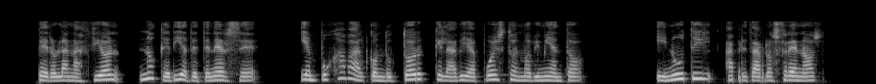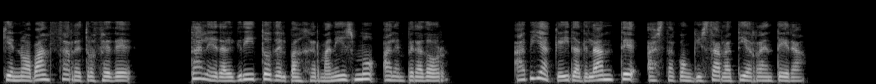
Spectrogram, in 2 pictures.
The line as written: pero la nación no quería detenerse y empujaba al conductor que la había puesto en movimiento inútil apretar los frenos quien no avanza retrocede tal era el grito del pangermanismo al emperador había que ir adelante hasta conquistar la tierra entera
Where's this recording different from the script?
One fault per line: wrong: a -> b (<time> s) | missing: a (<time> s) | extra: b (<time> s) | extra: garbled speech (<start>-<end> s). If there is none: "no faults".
no faults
